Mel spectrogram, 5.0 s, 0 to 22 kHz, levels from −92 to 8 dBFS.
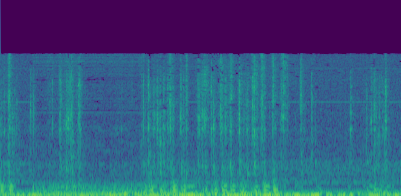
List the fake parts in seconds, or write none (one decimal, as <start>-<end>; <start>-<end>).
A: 0.4-1.8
